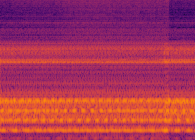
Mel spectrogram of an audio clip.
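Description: Loud, steady electronic buzz made of several fixed tones stacked together, the stuck, frozen-audio noise of a program crash, with a slight hitch near the end.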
